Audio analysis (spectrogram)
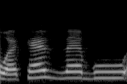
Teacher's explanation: Wa kadzabu ada zal bertasdid double ya. Wa kadzabu bu ada waw sukun sebelumnya dhammah.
